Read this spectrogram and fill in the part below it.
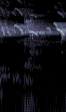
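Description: Baby chicks give a quick run of thin, high-pitched peeps, close and fairly soft, with no other sound around them.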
